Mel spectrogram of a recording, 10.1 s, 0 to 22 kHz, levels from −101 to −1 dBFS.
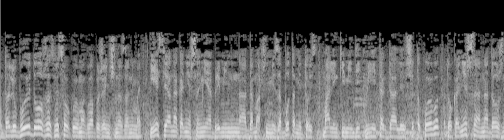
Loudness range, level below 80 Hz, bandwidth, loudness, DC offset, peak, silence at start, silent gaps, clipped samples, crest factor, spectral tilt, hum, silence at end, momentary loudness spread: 1 LU; -38 dBFS; 8.8 kHz; -19 LUFS; 0.2%; -2 dBFS; 0 s; none; under 0.1%; 16 dB; -5.5 dB/octave; none; 0 s; 3 LU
